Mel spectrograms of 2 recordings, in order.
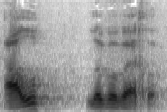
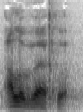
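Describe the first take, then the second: First: The two L sounds are kept apart. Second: The two L sounds merge into one. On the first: The speaker calls it right. "pronounce it carefully" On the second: The speaker calls it wrong. "You don't make it sound like one lamed"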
